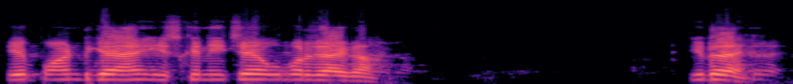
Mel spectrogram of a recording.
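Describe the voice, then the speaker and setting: A man's voice: sits high, fairly even intonation, unhurried, bright, forceful tone, clean tone, far from the mic, poor audio. A man teaching math in a classroom, quizzing students and pressing them to check each step. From India.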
